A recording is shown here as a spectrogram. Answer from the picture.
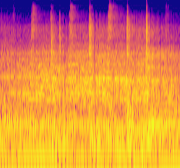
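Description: Live band playing a steady groove under the stage talk: held bass and keyboard notes with regular cymbal strokes.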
